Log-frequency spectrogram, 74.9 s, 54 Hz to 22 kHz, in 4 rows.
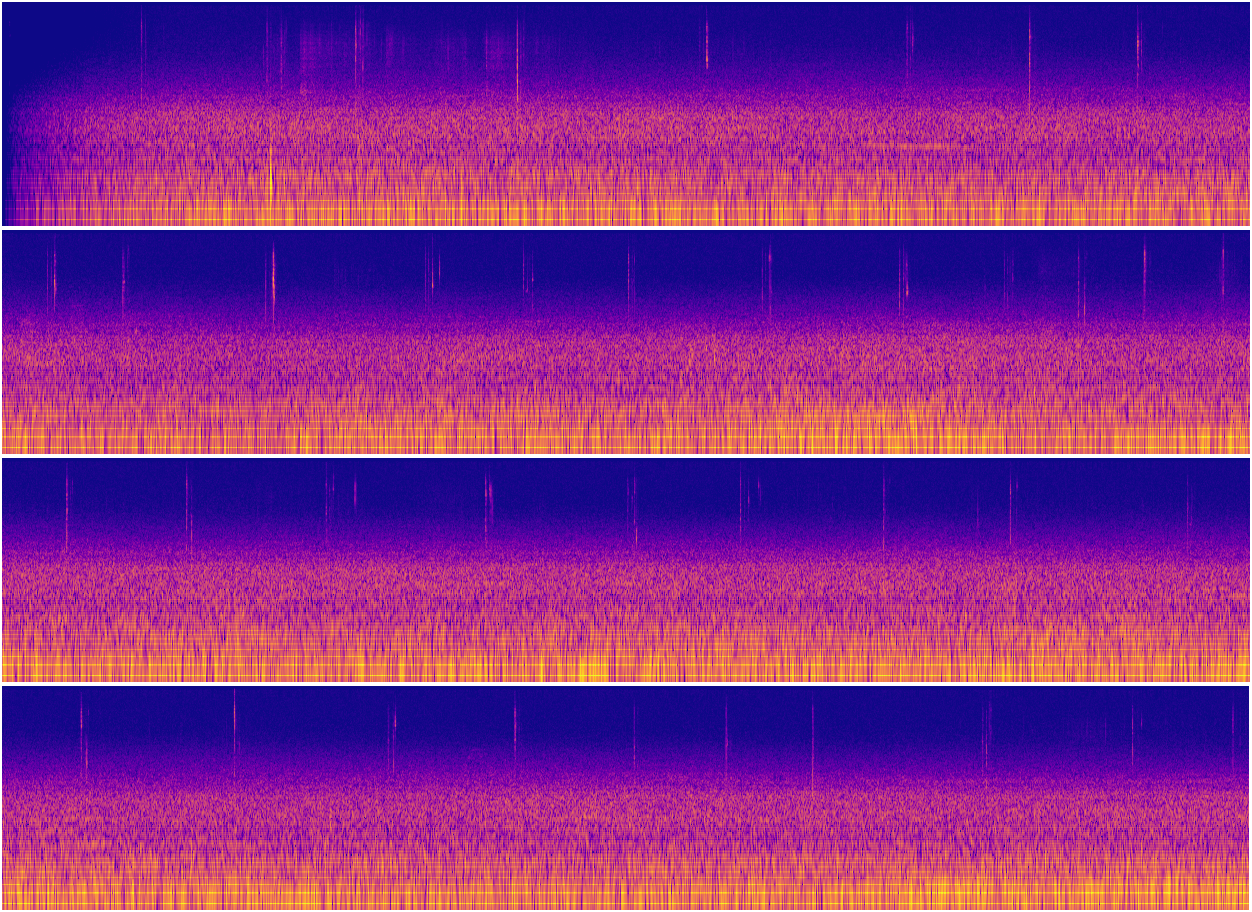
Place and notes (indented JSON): {
  "title": "Lithuania, Vilnius, at the Gediminas castle",
  "date": "2012-11-06 14:30:00",
  "description": "cityscape and autumnal rain drops",
  "latitude": "54.69",
  "longitude": "25.29",
  "altitude": "123",
  "timezone": "Europe/Vilnius"
}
